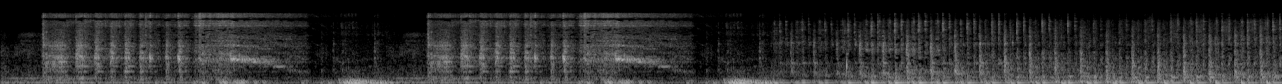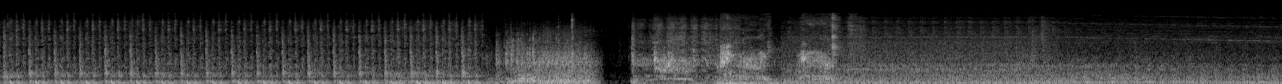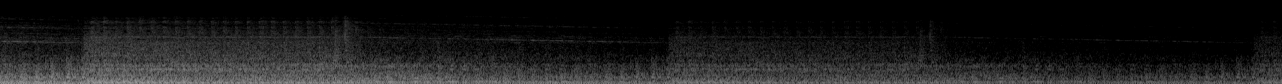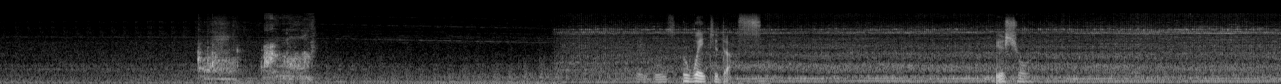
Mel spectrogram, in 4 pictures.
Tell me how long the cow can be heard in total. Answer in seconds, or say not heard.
2 s.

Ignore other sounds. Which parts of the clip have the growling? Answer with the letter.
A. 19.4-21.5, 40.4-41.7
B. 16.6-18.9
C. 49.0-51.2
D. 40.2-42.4
A.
